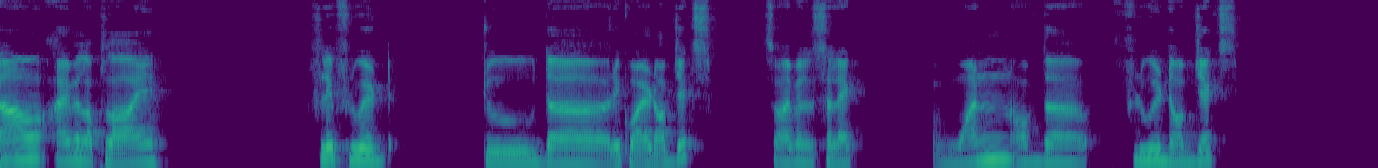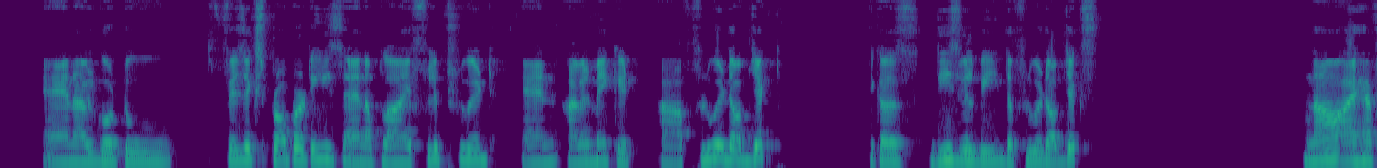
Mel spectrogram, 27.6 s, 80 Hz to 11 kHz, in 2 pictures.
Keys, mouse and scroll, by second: 4.4-5.5 scroll up 2, 5.5-8.6 scroll down 2, 9.7 click, 16.4 click, 18.1-22.4 drag, 26.1 click.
